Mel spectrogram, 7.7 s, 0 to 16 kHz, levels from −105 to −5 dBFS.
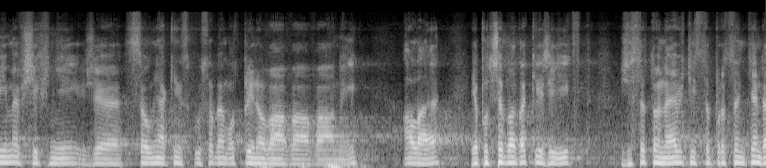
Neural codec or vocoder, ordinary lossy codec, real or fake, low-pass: none; Opus, 16 kbps; real; 10.8 kHz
